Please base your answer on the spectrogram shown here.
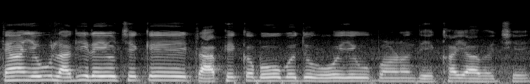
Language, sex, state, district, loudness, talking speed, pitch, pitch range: Gujarati, male, Gujarat, Gandhinagar, -13 LUFS, 170 wpm, 165 Hz, 150-190 Hz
